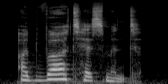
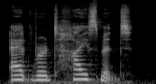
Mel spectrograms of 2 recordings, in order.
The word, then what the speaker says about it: advertisement: 比如说我们小的时候都学过广告这个词，那英音的话呢会读成 advertisement advertisement，那美音的话是 advertisement advertisement，那当然重音的位置是不同，所以整体单词的发音就会有不同了。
